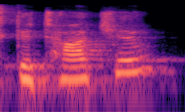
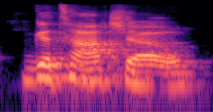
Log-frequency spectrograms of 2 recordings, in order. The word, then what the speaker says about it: Getachew: i was mortified about it's guitar guitar guitar okay thank you i will not make that mistake again guitar sorry could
